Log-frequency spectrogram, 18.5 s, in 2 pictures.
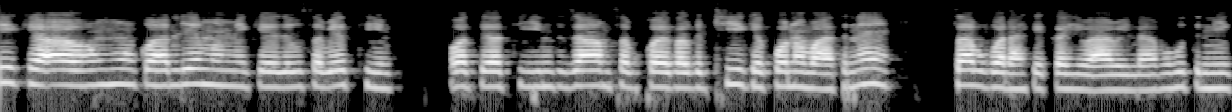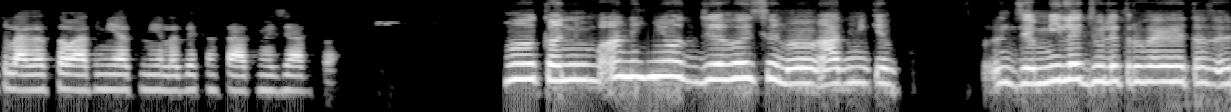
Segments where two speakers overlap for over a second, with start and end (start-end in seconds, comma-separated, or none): none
